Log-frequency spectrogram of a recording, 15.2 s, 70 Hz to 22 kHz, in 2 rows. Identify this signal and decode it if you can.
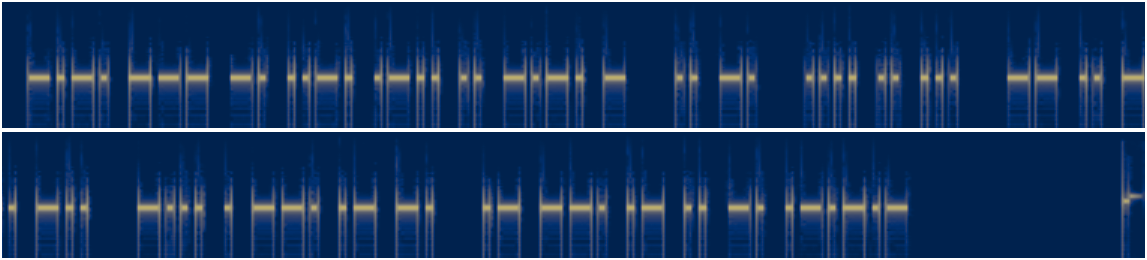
Morse code, heard as a keyed tone, about 25 wpm, 700 Hz. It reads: CONFLICT IN HIS MIND BEGAN AGAIN.
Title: Sentences from Top 1300 Words 25wpm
